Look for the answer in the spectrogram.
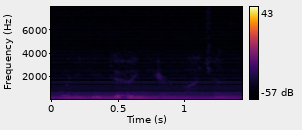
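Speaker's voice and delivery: gentle voice. Acted. God gently asks hiding Elijah, very soft. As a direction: ask it like a gentle breeze. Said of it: "after this gentle breeze, a voice".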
